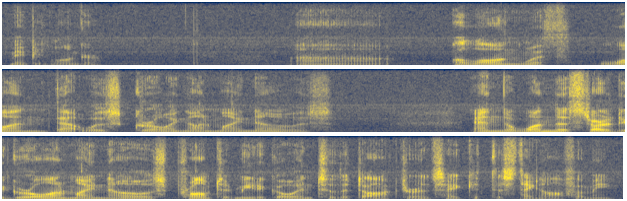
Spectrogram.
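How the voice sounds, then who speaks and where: An older man with a very deep, gravelly voice chats casually in a rambling, drawn-out way, as a vlog host. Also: steady tone, slight background noise. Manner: rambling, drawn-out, mild swearing.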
